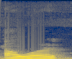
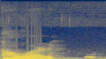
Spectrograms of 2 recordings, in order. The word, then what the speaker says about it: hour: For example, an apple, an actor, an hour, an orange, an idea. Nah, sama seperti artikel tadi, an hour, kenapa di sini menggunakan artikel an dan bukan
